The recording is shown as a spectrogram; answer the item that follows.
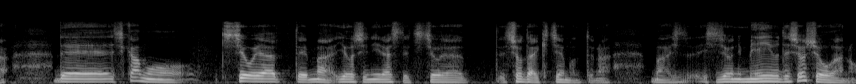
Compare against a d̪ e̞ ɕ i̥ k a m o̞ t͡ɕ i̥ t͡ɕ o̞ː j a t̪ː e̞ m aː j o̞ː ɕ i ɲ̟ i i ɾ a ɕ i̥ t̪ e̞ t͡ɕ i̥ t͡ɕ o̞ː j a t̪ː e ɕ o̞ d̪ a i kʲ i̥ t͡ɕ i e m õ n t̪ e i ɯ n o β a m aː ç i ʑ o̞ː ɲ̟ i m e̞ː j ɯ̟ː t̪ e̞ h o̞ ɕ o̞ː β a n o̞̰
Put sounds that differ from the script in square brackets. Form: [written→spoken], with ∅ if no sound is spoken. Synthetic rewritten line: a d̪ e̞ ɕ i̥ k a m o̞ t͡ɕ i̥ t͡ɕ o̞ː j a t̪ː e̞ m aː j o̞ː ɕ i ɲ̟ i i ɾ a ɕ i̥ t̪ e̞ t͡ɕ i̥ t͡ɕ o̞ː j a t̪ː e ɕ o̞ d̪ a i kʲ i̥ t͡ɕ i e m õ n t̪ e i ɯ n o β a m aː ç i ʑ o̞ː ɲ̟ i m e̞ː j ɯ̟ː [t̪→d̪] e̞ [h→ɕ] o̞ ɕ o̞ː β a n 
